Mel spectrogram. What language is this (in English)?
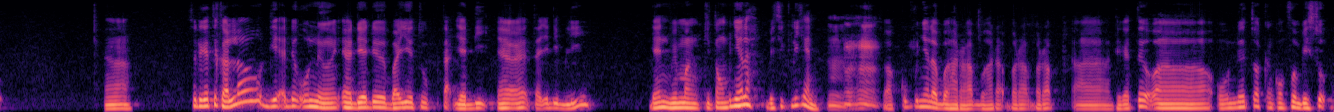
Malay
